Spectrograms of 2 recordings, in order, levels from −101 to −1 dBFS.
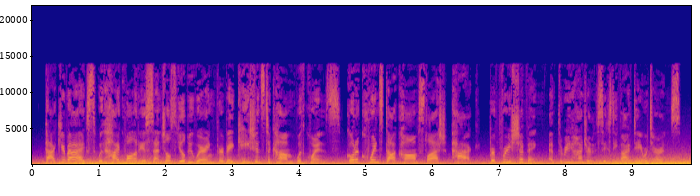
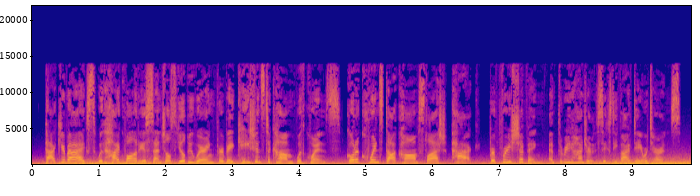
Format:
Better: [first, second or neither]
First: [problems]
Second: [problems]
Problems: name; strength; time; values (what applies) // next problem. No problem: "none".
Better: second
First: wind noise on the microphone; heavy; 5 dB below the speech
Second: wind noise on the microphone; occasional gusts; 10 dB below the speech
